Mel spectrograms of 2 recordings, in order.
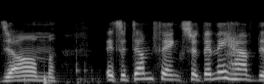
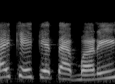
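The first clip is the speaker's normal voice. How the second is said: mock scream, much higher; 6 semitones higher than usual. Mocking a man who owes $300, imitating him screaming. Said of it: "he's screaming like".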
